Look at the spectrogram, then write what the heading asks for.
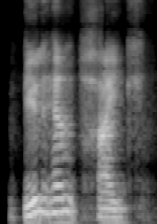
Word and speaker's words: Wilhelm Reich: Vamos ver se eu consigo pronunciar aqui. Wilhelm Reich.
